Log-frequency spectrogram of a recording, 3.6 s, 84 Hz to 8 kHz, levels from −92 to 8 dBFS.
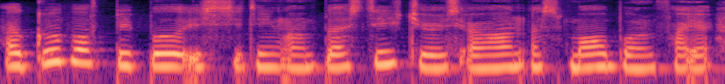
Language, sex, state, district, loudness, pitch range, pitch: English, female, Nagaland, Kohima, -14 LUFS, 205-225 Hz, 215 Hz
